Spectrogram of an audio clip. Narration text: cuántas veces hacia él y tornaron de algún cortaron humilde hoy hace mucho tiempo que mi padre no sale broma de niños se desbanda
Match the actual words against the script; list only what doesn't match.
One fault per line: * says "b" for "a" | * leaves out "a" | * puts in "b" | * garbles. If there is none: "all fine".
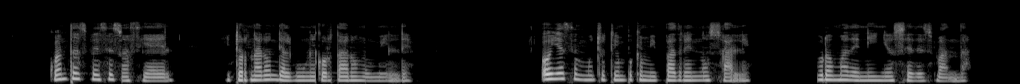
all fine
